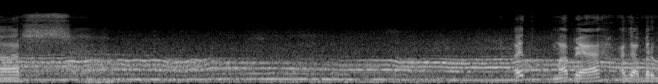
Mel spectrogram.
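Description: Motorcycle engines roar and rev loudly.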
